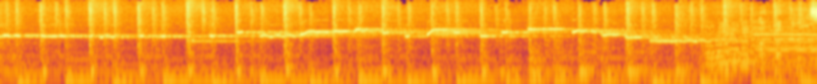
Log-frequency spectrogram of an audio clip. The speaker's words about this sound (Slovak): Já s touhle písničkou tak chodím sem a tam. Jen s touhle písničkou a radost mám, když si ji pěkně zaspívám a nebo aspoň zapískám.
